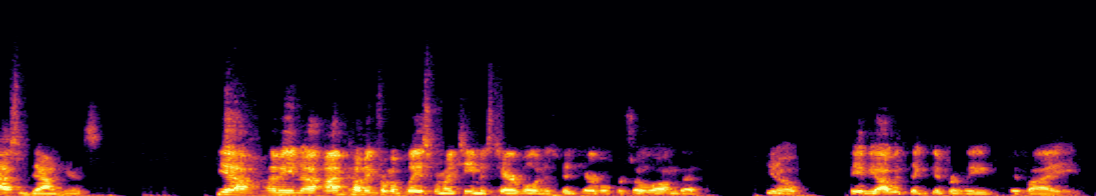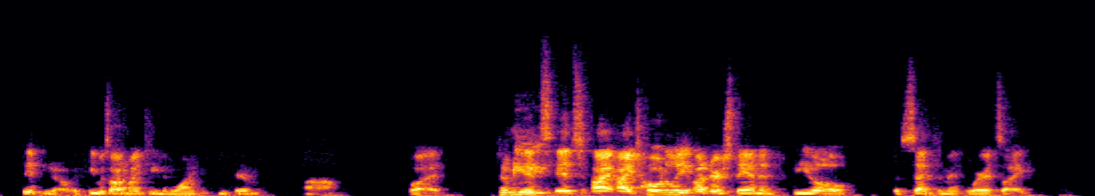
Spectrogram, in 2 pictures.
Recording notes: serious sound issues on this episode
